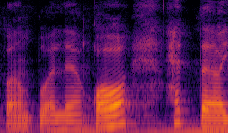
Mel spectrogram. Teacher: Next آیت ہماری فانطلقا، یہاں پر بھی ہمارا ہوگا اخفا. طا بھی موٹا ہے، قاف کو موٹا کرتے ہوئے پڑھیں گے اور لام کو بیچ میں باریک پر فانطلقا حتی، یہاں پر مد منفصل، یہاں پر بھی مد منفصل اور ادھر بھی مد منفصل.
